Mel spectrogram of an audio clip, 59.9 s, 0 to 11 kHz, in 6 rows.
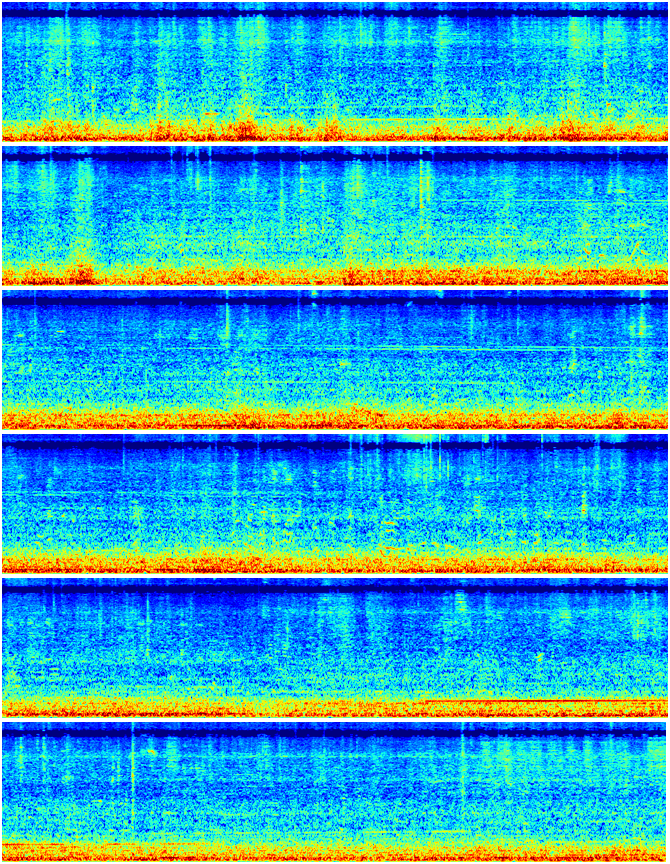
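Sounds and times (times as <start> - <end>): train rumbling at speed: 0.0 - 59.9.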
